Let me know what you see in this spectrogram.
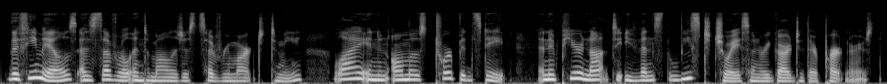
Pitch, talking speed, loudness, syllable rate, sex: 195 Hz, 190 wpm, -17 LUFS, 5.9 syllables/s, female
